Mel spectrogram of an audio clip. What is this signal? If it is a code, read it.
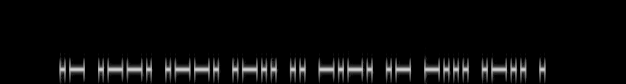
Morse code, heard as a keyed tone, about 25 wpm, 700 Hz. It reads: APPLICABLE
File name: Ten Letter Words - 25wpm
